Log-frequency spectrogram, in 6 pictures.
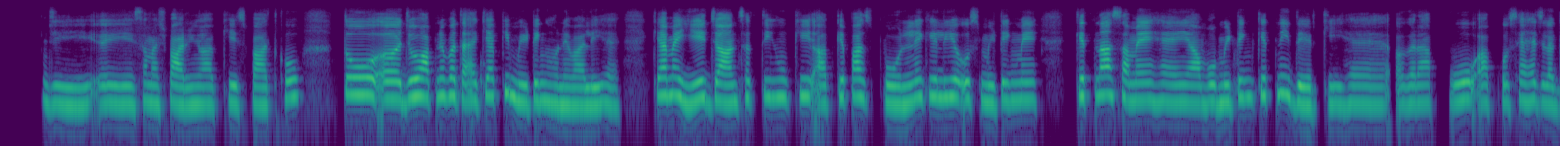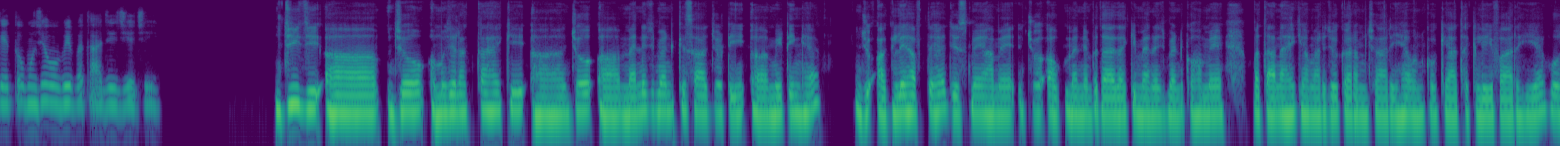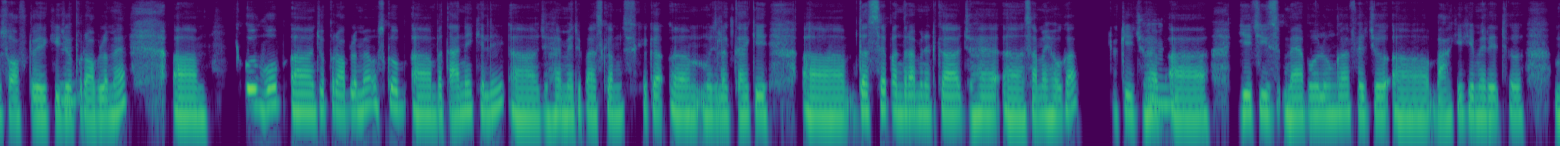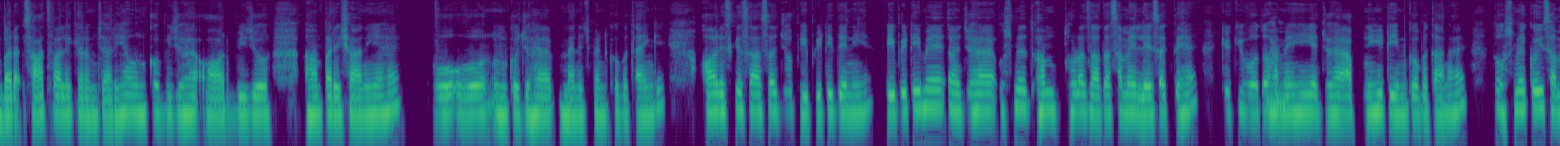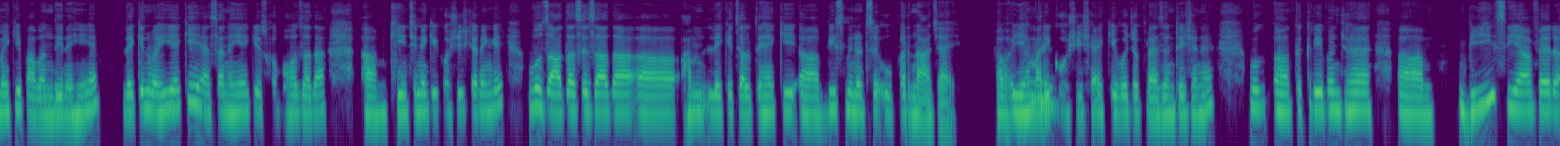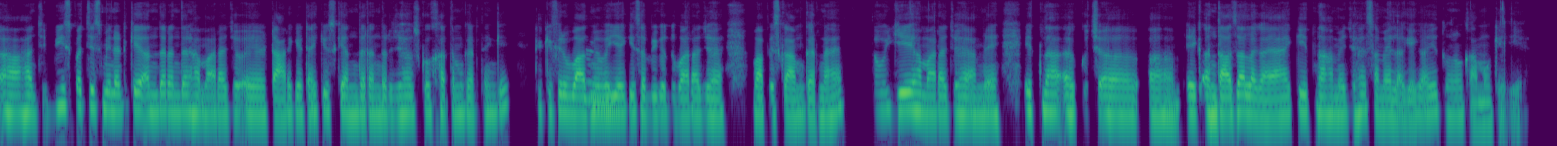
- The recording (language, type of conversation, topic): Hindi, advice, मैं अपनी बात संक्षेप और स्पष्ट रूप से कैसे कहूँ?
- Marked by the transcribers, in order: in English: "मैनेजमेंट"; in English: "मैनेजमेंट"; in English: "प्रॉब्लम"; in English: "प्रॉब्लम"; in English: "मैनेजमेंट"; in English: "टीम"; in English: "प्रेजेंटेशन"; in English: "टारगेट"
